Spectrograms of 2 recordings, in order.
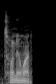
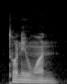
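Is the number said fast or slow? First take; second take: fast; slow. First: The number is said quickly. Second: The number is said slowly. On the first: The speaker calls it right. "Say it fast like me. Say it like this" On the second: The speaker calls it wrong. "why are you saying it so slow?"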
